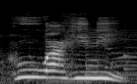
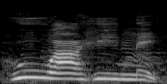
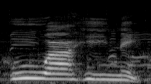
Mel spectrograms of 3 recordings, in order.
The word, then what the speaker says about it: Huahine: today I'm gonna share with you how to pronounce 7 place names in French Polynesia. Whatever. Moh-oh-reh-yah. Nope. Moh-oh-reh-yah. Moh-oh-reh-yah. Hoo-wah-hee-neh. Nope. Huahine. Huahine.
